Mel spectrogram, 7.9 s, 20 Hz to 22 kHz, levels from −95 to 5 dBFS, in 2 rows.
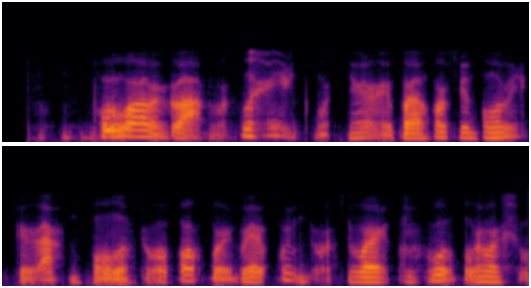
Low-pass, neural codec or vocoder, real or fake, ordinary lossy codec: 5.4 kHz; autoencoder, 44.1 kHz, a latent of 192 numbers a frame, MeloTTS; fake; none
